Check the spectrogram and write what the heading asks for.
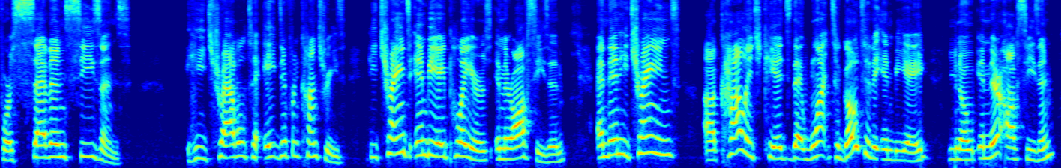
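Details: Adult woman speaking; Normal speech.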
